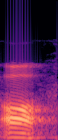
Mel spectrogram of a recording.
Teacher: जब आप अ बोलते हैं तो आपकी जीभ ऐसे बीच में एक जगह रुक जाती है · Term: मध्य स्वर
